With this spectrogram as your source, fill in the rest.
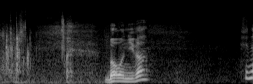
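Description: A man asks a question calmly, close by.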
